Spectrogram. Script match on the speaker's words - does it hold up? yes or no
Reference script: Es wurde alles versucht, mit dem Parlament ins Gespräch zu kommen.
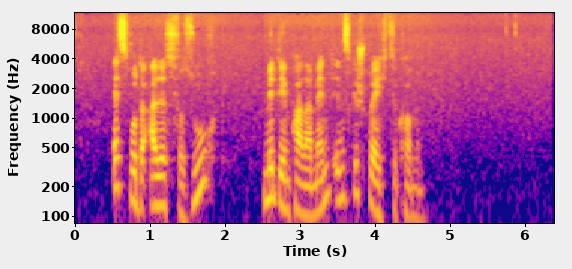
yes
